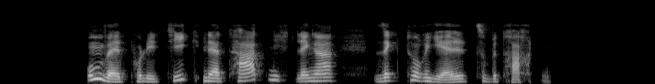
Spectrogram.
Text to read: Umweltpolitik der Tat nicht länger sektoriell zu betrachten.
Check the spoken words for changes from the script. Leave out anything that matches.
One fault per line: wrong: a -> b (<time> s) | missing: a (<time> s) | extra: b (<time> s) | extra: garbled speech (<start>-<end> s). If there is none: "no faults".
no faults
